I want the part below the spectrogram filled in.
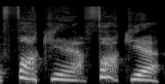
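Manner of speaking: high, held-back mock shout; imitated kid's yell. Retelling an eight-year-old crowd surfer, softened high yell. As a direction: yell it like a kid, but keep the volume down. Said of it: "and he's yelling".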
